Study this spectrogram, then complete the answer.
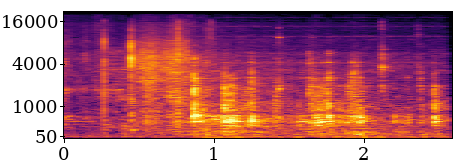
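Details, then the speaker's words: Duramax diesel truck, engine off, front wheel turned by hand: faint irregular clicks and small clunks only with rotation, wheel spinning too freely; play suspected in front driveline, wheel bearings and slip yoke judged fine. "Okay, that's weird. I'm hearing a little clunky. What is that?"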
